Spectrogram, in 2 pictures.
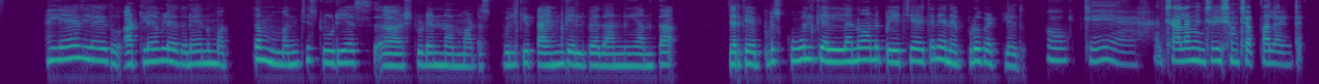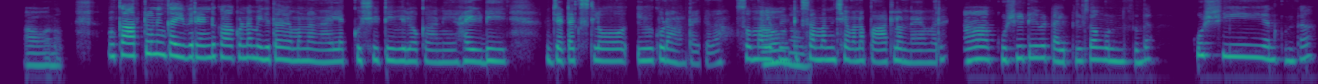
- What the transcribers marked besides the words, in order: in English: "కార్టూన్"; in English: "లైక్"; in English: "సో"; in English: "టైటిల్"
- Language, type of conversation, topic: Telugu, podcast, మీ చిన్నప్పటి జ్ఞాపకాలను వెంటనే గుర్తుకు తెచ్చే పాట ఏది, అది ఎందుకు గుర్తొస్తుంది?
